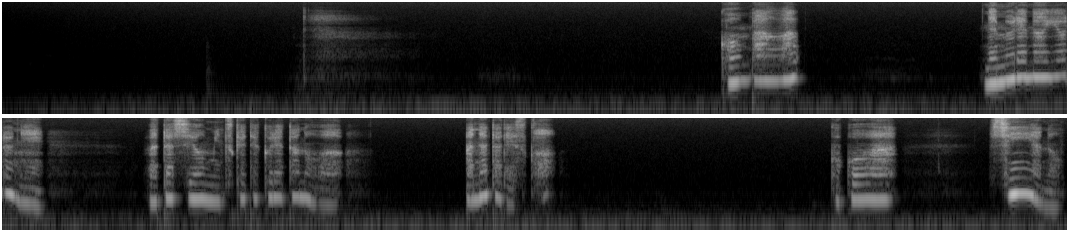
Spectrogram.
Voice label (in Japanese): 眠れぬ夜の癒しの声; かくれがらじお; 優しい夜を過ごしましょう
